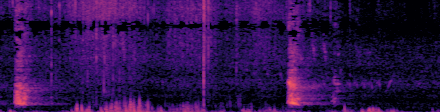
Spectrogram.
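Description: A dog gives two short, high yips, one just after the start and another about two and a half seconds later. Between them there is low rustling and handling noise from plants being picked close to the microphone.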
